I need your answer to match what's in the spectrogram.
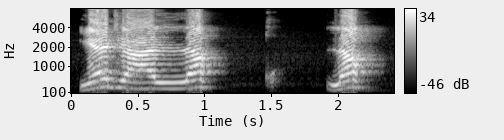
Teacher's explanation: يجعل لق أنا خارج من اللام للقاف مباشرة. ويجعل لق صورة، وأنتبه حتى لا أفخم اللام، لا أقول ويجعل لق صورة، خطأ. · Term: الإدغام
